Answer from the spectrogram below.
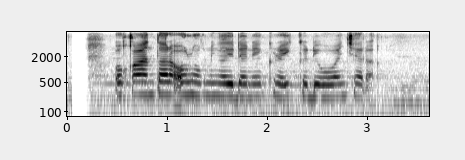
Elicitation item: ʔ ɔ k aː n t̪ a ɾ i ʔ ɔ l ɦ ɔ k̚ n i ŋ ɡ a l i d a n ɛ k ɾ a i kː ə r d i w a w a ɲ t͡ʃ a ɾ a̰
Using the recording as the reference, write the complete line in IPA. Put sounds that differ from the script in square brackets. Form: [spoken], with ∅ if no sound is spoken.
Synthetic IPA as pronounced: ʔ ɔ k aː n t̪ a ɾ [a] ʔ ɔ l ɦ ɔ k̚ n i ŋ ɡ a l i d a n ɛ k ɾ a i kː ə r d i w a w a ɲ t͡ʃ a ɾ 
